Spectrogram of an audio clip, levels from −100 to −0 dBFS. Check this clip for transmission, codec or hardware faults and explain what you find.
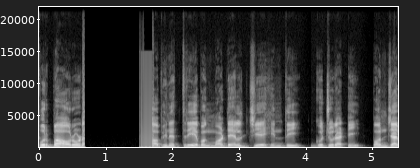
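There's one clear hardware fault here: a cable pulled and plugged back in, running from about 0.66 s to 1.73 s of the speech. You get a pop as the live connection breaks, then about 1.02 s of near silence with the line disconnected. As the plug goes back in, only the tip makes contact at first, so it picks up roughly 196 ms of 50 Hz mains buzz. A second pop follows when the connection seats and the sound comes back.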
